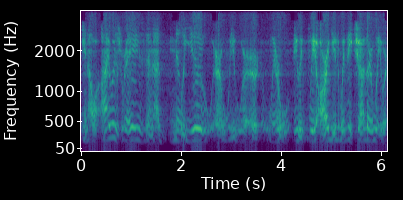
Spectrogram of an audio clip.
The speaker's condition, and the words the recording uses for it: Spasmodic dysphonia. His manner of speaking cannot help but get some attention.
